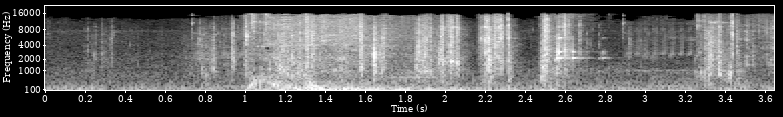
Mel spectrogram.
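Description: A gun clicks and clatters as it is swapped.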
